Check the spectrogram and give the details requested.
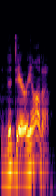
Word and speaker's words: Cnidarian: kingdom, it's phylum, and it's pronounced Cnidarian. It's not Cnidarian, the C is silent.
